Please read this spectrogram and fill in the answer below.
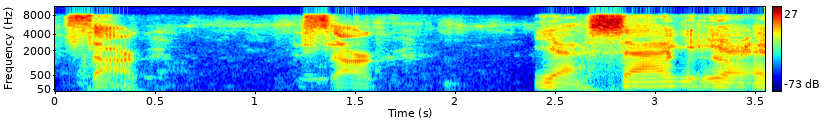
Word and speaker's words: SAG: A-G is in a word, so it's SAG.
